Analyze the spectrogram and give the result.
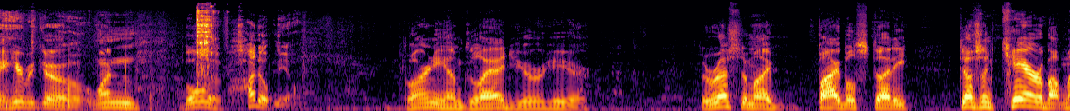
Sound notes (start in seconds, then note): none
